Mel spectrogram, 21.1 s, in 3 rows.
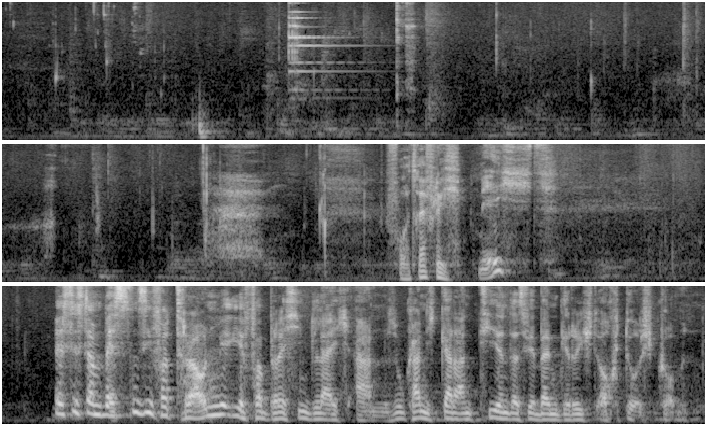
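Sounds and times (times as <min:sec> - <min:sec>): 
glasses clinking together in a toast: 0:02.8 - 0:04.2
speech: 0:11.1 - 0:12.6, 0:14.6 - 0:21.0.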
